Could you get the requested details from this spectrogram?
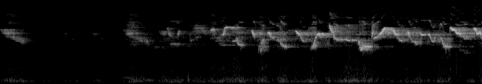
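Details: Lemon-bellied white-eye from Lombok, a recording used to lure silent caged birds into singing: after a short opening note, a rapid, loud run of high twittering and warbling phrases that grows steadily stronger.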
